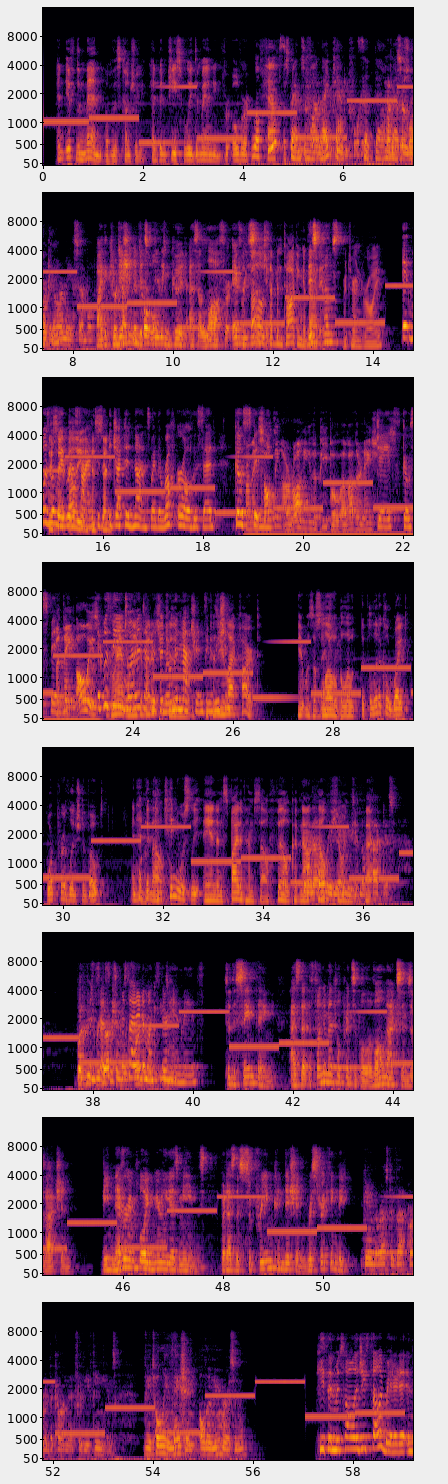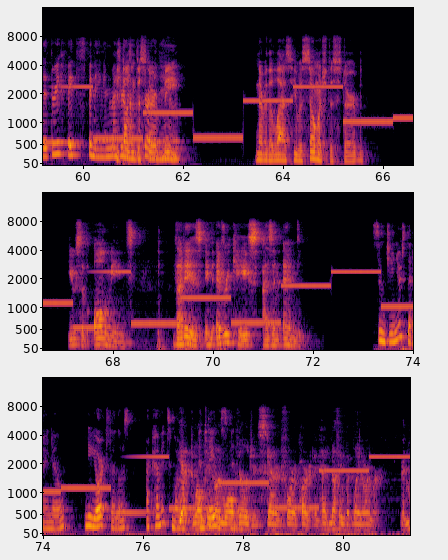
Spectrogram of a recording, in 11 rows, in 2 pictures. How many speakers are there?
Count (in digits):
7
